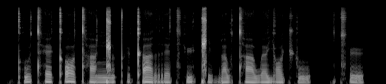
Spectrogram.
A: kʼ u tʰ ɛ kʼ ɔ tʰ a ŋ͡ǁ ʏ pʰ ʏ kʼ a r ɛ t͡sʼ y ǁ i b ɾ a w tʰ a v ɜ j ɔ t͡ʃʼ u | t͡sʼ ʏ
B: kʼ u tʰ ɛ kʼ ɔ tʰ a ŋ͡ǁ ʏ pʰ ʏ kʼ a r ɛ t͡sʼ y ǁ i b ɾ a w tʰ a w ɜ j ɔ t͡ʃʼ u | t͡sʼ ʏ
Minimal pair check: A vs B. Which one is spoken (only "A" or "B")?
B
